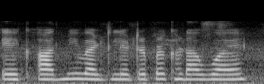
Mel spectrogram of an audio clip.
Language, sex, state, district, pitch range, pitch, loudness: Hindi, female, Uttar Pradesh, Shamli, 235-245 Hz, 235 Hz, -16 LUFS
